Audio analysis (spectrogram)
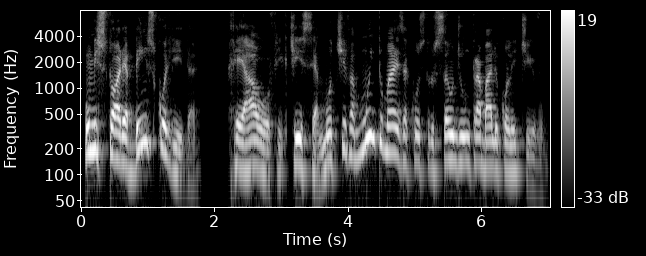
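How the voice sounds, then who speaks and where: Animated Brazilian man teaching. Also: medium pitch, normal speed, breathy edge. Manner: didactic, expressive, colloquial asides. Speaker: drama teacher presenting a video lesson. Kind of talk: instructional narration with acted examples.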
